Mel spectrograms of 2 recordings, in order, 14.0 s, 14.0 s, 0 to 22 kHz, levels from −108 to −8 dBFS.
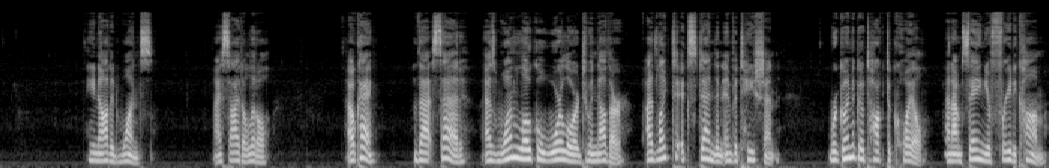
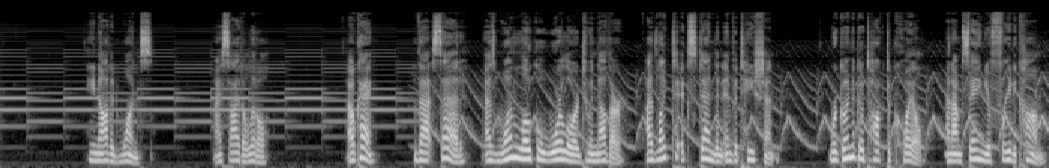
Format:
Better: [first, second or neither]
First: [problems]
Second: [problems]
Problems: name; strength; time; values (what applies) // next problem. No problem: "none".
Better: first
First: none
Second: alarms or sirens; noticeable; throughout; 20 dB below the speech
